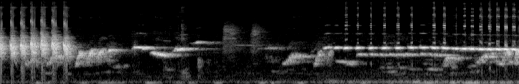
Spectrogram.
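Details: Oriental magpie-robin in gacor singing style, played to provoke a rival to answer: a burst of rich chattering notes, then long clear whistles and slurred phrases with a pause in the middle, ending in a sustained whistle over faint ticking.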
